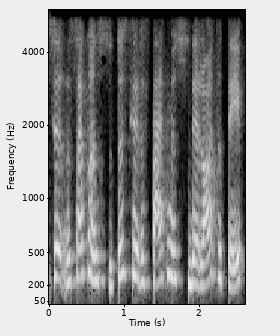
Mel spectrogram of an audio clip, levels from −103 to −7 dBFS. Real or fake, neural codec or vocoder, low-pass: real; none; 5.4 kHz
